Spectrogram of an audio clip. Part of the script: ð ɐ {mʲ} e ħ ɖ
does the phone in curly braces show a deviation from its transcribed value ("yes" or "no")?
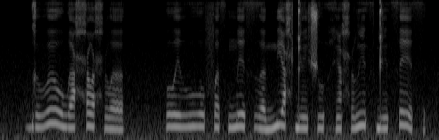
no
